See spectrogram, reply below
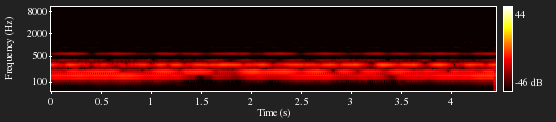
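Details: Sustained ringing tones, like a singing bowl, hum steadily with gentle swelling, and no animal is audible.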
